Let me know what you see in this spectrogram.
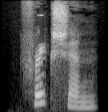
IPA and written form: ˈfrɪkʃən (Friction)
